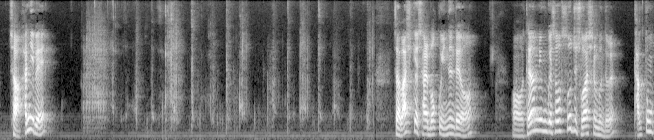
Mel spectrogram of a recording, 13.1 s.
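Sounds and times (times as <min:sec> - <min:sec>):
crunchy chewing: 0:02.0 - 0:07.6.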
